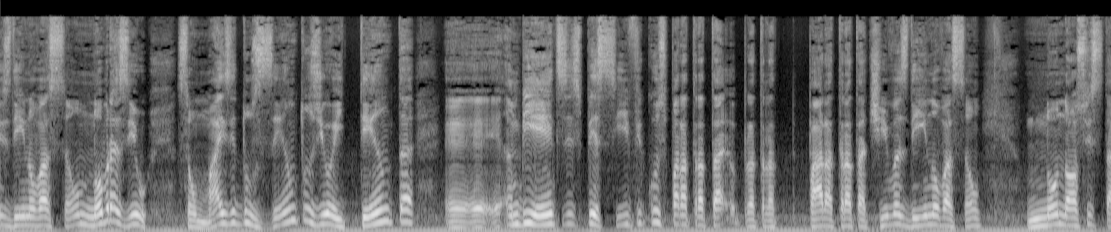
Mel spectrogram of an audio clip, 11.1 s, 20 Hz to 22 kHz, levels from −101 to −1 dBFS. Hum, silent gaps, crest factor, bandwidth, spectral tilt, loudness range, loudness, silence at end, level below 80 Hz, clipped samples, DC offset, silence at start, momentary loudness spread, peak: none; none; 16 dB; 16.5 kHz; -3.5 dB/octave; 3 LU; -19 LUFS; 0 s; -36 dBFS; under 0.1%; under 0.1%; 0 s; 9 LU; -4 dBFS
